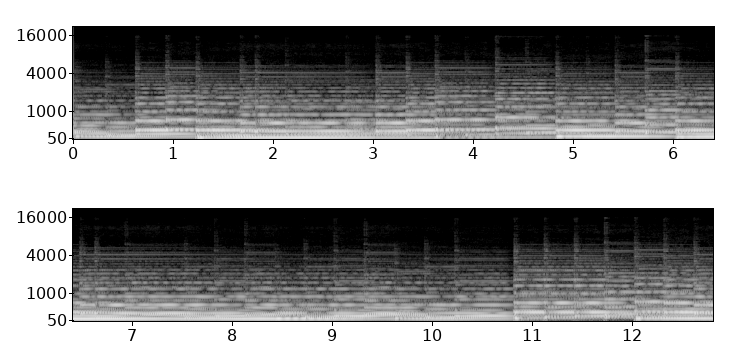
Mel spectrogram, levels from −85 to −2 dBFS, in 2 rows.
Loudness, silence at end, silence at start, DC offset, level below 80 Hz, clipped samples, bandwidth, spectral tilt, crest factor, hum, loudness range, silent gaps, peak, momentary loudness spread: -17 LUFS; 0 s; 0 s; under 0.1%; -26 dBFS; under 0.1%; 5.8 kHz; -10 dB/octave; 12 dB; none; 3 LU; none; -4 dBFS; 5 LU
